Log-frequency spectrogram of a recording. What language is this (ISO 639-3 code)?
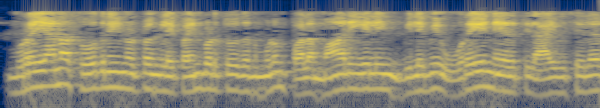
tam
